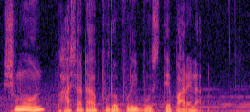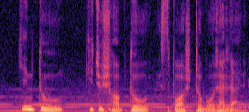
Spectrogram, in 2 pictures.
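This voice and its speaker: Mellow male horror storyteller over music. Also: medium pitch, big pitch swings. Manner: measured, suspenseful storytelling. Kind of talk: scripted dramatic narration.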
